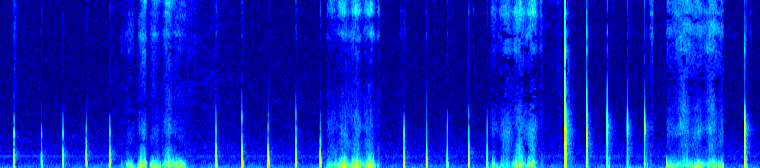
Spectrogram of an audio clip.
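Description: Two small solid light-wood blocks are tapped and rubbed against each other by hand. Quick, dry, sharp clicks with almost no ring come in a steady series, broken by four short passages of scratchy rubbing.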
